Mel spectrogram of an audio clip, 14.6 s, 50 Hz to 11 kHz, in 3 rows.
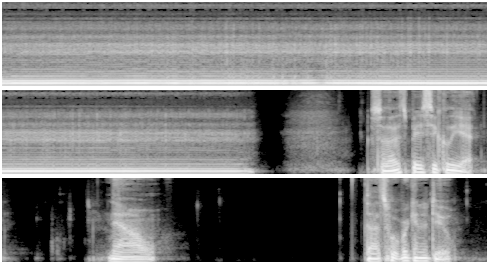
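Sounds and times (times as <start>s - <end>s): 
long steady low hum voiced through the nose: 0.0s - 7.5s
speech: 8.6s - 9.6s, 10.8s - 11.3s, 13.4s - 14.3s.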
